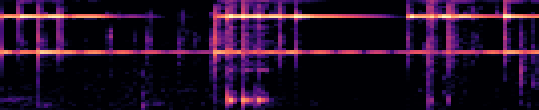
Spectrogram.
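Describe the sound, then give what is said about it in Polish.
A very small bell from a collection rings in a few light, bright strikes. Each strike leaves a clear, high, sustained tone that hangs between the hits. “To może niech jeszcze nie zamek, tylko dzwonek taki maluteńki.”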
